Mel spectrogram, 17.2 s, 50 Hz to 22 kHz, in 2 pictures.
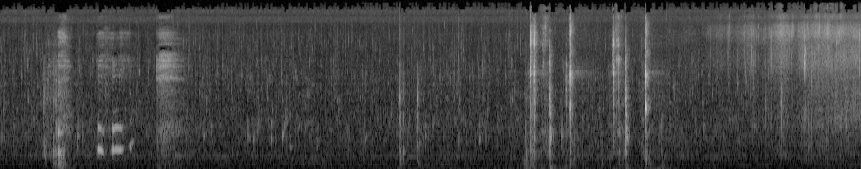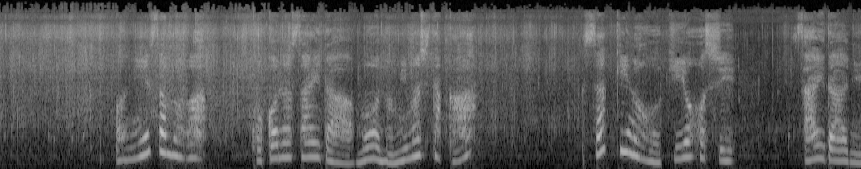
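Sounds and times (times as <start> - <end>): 
wet crackles and sharp pops of foam: 5.2 - 16.8
carbonated bubbly foam fizzing while washing someone's back: 7.2 - 17.2
speech: 10.2 - 13.4, 14.6 - 16.0, 16.6 - 17.2.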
